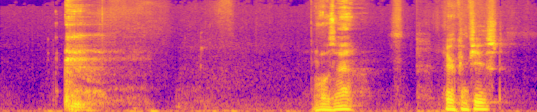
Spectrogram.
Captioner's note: clears throat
